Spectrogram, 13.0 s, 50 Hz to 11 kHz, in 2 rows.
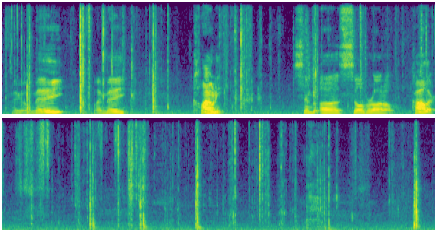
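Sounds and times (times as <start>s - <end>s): cards being flipped through: 1.2s - 2.6s, 3.2s - 5.6s, 6.2s - 12.8s.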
